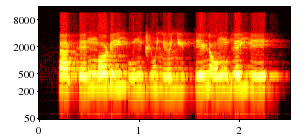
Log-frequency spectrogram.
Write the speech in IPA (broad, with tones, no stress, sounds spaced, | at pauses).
a˧ k ɛ˨˥ ŋ ɔ˦˥ ɽ e˦˥ j u˩˧ n d͡ʒ u˧ lʲ ɔ˩˧ lʲ ø˨˩ k e˨˥ ɳ ɔ˩˧ ŋ ɡ ɛ˦˥ j e˧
